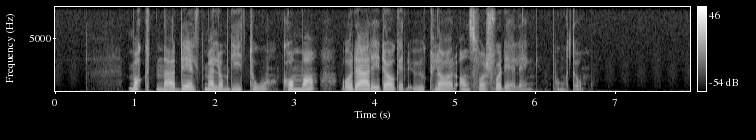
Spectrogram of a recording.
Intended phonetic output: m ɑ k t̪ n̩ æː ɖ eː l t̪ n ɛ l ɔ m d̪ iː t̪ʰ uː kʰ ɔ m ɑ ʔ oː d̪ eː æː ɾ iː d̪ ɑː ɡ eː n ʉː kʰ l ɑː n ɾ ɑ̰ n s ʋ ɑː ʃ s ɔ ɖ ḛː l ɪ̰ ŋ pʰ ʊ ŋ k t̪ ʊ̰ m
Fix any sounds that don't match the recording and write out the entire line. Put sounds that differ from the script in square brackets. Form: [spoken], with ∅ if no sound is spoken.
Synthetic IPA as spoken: m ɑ k t̪ n̩ æː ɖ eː l t̪ [m] ɛ l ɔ m d̪ iː t̪ʰ uː kʰ ɔ m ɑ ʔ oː d̪ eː æː ɾ iː d̪ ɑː ɡ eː n ʉː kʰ l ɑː [∅] ɾ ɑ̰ n s ʋ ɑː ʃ [f] ɔ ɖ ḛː l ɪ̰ ŋ pʰ ʊ ŋ k t̪ ʊ̰ m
